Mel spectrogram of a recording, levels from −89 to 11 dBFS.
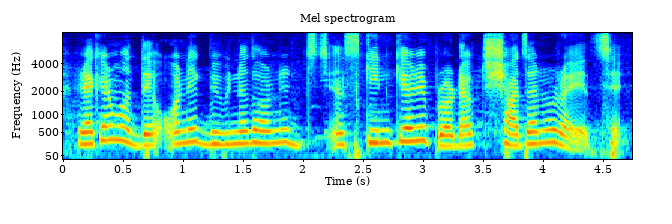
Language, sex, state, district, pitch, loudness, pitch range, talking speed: Bengali, female, Tripura, West Tripura, 255 Hz, -16 LUFS, 235-280 Hz, 140 wpm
